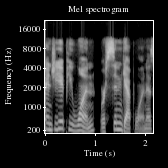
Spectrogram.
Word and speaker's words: SYNGAP1: this Gene goes wrong s y gap1 or singap one as it's pronounced is a gene that provides instructions for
